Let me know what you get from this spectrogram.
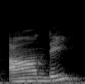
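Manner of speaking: ANDY with a long open "ah", like "Ahn-dee"; misheard British Andy. Shown as a demonstration. Streamer showing how Americans hear the name, ANDY said as "Ahn-dee". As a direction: stretch the first vowel of ANDY to "ahn". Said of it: "if I say it normally, apparently it can sound like".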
